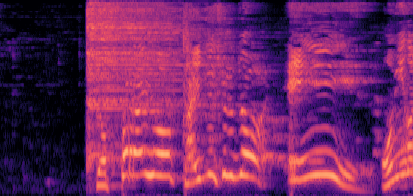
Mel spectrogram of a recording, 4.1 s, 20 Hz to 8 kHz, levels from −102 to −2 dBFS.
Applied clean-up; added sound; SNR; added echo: classical method log-MMSE.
